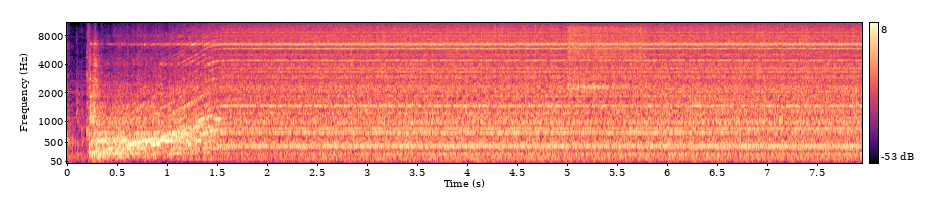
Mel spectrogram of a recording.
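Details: Lathe facing hardened and tempered 4140 chrome-moly steel at high spindle speed, 0.025 depth of cut; spindle spins up then steady even hum, clean hiss, blue chips, turnings instead of chips, better finish; normal cutting sound.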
